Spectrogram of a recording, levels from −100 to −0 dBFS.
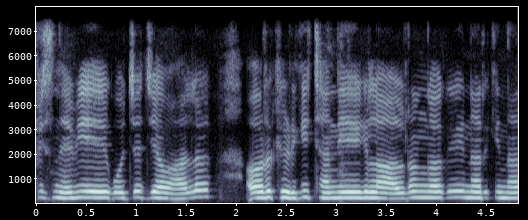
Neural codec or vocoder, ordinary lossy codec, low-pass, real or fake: none; none; 7.2 kHz; real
